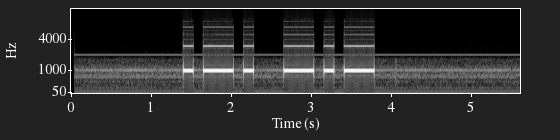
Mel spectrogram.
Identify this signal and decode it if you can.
Morse code, heard as a keyed tone, about 10 wpm, 1000 Hz. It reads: RK
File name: ndb zvok / rk 359khz 25mar2016 1447utc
